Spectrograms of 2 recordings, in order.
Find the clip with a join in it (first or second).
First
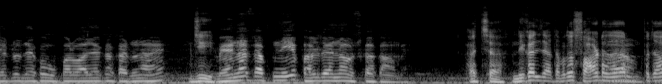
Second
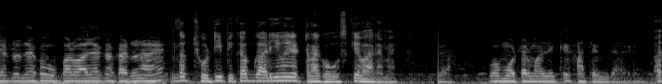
second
